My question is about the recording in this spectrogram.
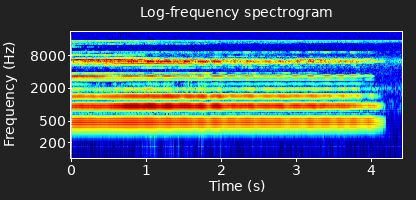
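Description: A woman's voice holding one long, steady note to close an unaccompanied song, stopping sharply at the end.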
